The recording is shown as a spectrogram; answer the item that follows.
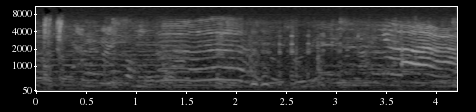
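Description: Several children and adults talking over one another, with high-pitched children's voices calling out; no single voice stands clear.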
